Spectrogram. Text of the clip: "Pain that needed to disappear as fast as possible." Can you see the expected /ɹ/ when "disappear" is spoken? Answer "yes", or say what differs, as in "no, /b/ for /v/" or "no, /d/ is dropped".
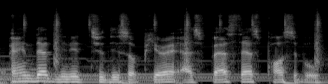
yes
